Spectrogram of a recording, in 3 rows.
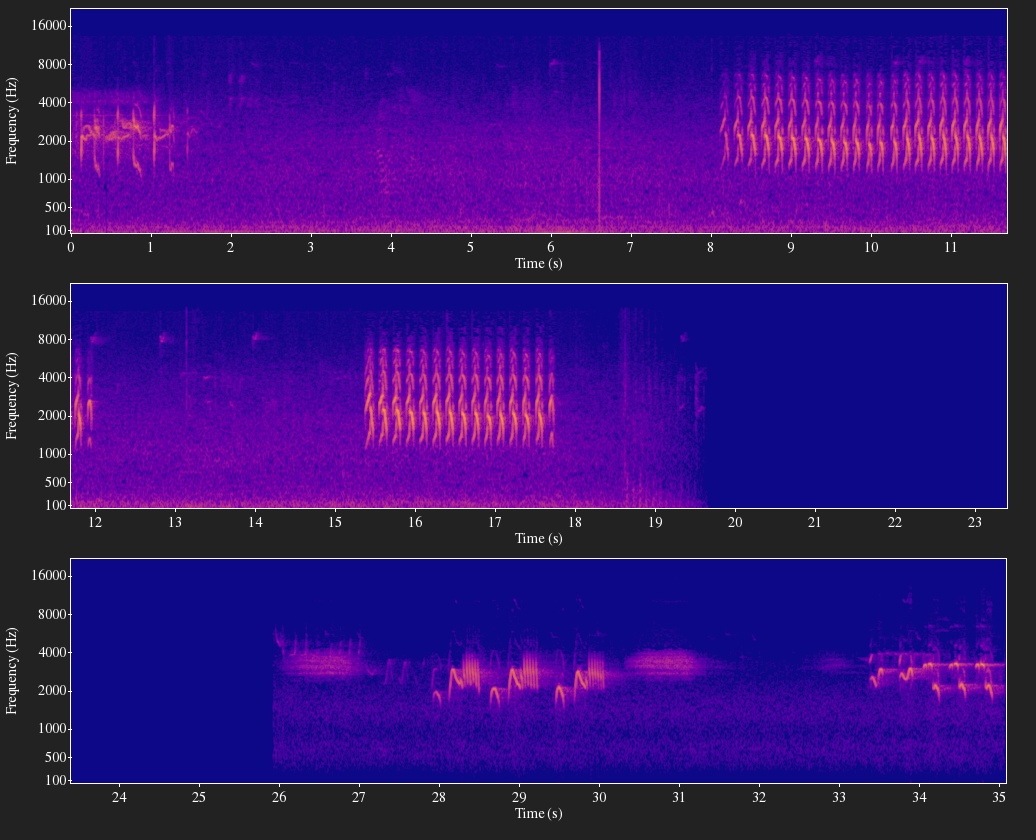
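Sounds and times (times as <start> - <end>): bird singing rapid trill: 0.0 - 2.6, 8.2 - 12.2, 12.8 - 17.8, 26.0 - 31.3, 33.3 - 35.0.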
